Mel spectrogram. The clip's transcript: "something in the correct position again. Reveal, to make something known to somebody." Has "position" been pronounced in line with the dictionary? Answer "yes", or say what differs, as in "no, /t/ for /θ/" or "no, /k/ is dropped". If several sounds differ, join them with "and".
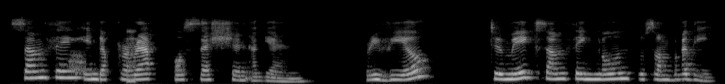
no, /s/ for /z/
